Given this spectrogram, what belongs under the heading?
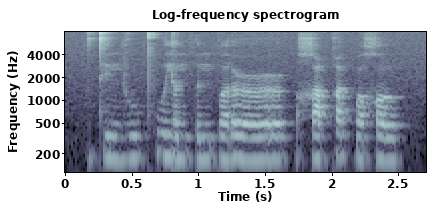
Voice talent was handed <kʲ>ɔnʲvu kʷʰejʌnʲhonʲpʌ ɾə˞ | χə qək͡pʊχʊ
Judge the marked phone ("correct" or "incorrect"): incorrect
